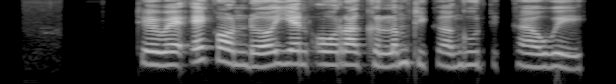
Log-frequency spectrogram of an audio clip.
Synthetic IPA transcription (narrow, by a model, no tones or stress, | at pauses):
d̪̥e̤weʔekɔnɖɔjɛnoɾaɡ̥ə̤ləmd̪̥i̤ɡ̥a̤ŋɡud̪̥i̤ɡ̥ä̤we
